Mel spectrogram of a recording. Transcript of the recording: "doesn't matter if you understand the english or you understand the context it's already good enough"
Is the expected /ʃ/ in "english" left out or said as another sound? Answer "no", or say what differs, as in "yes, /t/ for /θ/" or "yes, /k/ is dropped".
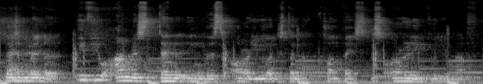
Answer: yes, /s/ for /ʃ/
